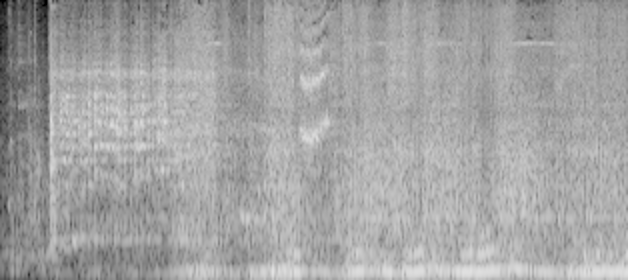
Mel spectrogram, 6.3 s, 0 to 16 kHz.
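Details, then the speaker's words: 350 SS truck at first start, after a large vacuum leak at the unhooked brake booster was temporarily patched: cranks, catches, then settles into an uneven, lumpy run that rises and sags; owner suspects tight valves and plans to check valve adjustment. "I don't know, it don't sound too impressive. Sounds like the valves are tight or something."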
